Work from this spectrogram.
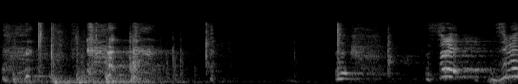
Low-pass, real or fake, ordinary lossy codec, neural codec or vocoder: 7.2 kHz; real; none; none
